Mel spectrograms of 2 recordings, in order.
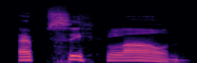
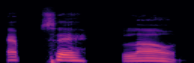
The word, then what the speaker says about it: epsilon: pada kata dasi kemudian epsilon epsihlaun Ya seperti pada kata kakek jadi e-nya itu adalah e yang di kata kakek kalau kita di dalam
